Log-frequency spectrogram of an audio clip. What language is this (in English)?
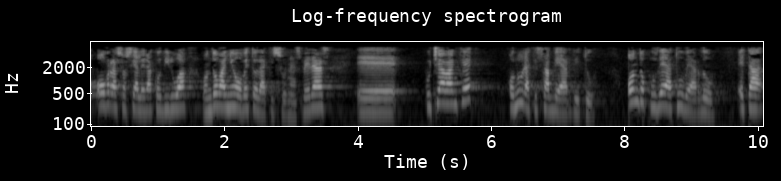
Basque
